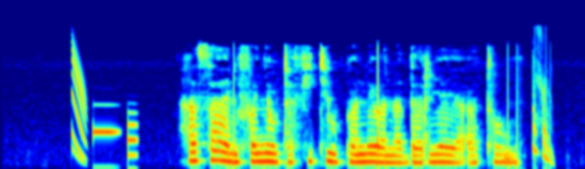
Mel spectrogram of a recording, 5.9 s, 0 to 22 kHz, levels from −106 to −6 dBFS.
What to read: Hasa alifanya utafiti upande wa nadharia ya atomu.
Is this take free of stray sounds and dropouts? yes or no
no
